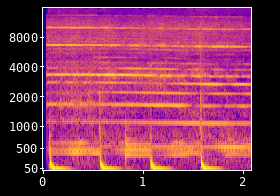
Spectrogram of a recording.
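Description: Electronic dance music with a steady kick-drum beat, about two beats a second, over held high synth tones.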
